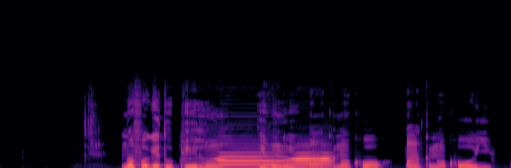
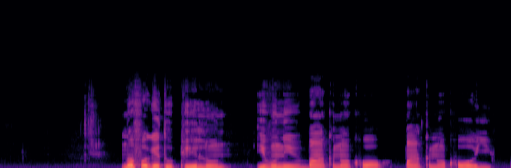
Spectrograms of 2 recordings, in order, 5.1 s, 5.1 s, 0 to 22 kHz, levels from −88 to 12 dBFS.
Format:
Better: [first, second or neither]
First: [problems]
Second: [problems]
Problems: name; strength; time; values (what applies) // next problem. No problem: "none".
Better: second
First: noise reduction (neural mask model RNNoise)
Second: none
